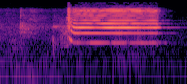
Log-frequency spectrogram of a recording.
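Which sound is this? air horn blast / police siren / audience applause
air horn blast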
